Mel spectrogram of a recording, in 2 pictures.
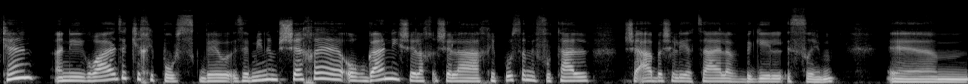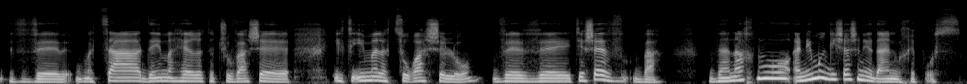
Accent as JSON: {"language": "Hebrew", "town": "Jerusalem", "region": "Jerusalem District", "country": "Israel", "tie": "born or raised there", "said": "גדלתי בעיר העתיקה, ברוב היהודי, בעיר העתיקה בירושלים"}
